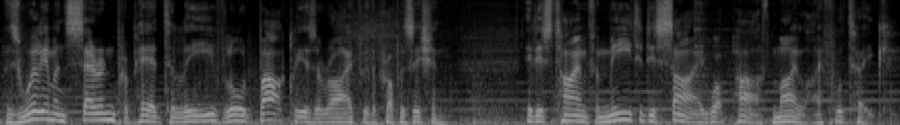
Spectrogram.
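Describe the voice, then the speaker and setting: An actor narrating as an ambitious knight in a video game, with a reflective, calculating manner. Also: male voice, mid-range voice, expressive, moderate pace, music in the background, lightly acted. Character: ambitious male knight narrating his choices.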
